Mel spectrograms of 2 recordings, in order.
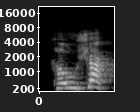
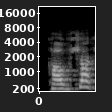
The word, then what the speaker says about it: kavşak: yine iyi sesi düşmüştür kavuşak kelimesi kavuşmak kelimesinden gelir kavuşmak kavuşmak sözcüğüne Affet'teki getirdiğimizde kavuşak değil kavşak şeklinde telaffuz ederiz Dolayısıyla kavşak kelimesinin de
